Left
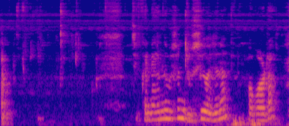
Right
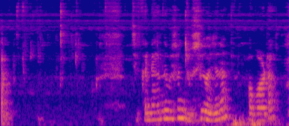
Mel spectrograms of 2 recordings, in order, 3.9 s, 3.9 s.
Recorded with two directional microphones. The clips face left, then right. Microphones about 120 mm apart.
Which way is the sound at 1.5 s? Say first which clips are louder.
Left 1 dB; 25° left (ahead or behind).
